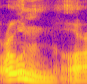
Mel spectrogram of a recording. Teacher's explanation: উন কণ্ঠনালীর মধ্যভাগ থেকে, যেখান থেকে আইনের মাখরাজ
